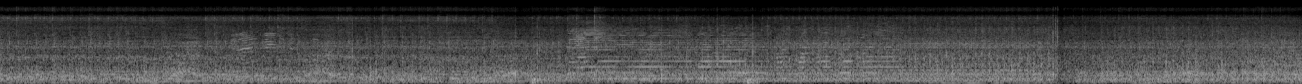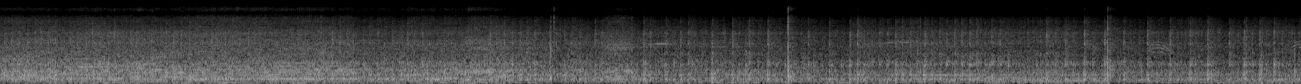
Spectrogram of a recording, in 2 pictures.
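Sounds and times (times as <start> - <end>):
distant firecrackers and fireworks: 0.0 - 26.0
sharp firecracker pops: 20.7 - 22.1, 23.9 - 24.5.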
